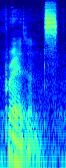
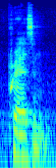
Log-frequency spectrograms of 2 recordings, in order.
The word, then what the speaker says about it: present: it is very simple for two syllable nouns and adjectives you have to stress the first syllable as I have done how about do too so we talked about two syllable verbs now you have to stress the second syllable for example to present to export to decide to begin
